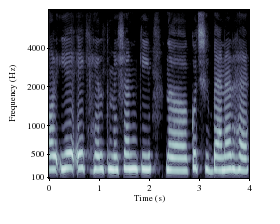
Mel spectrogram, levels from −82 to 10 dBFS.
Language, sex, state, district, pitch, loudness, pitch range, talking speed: Hindi, female, Delhi, New Delhi, 235 Hz, -11 LUFS, 230-245 Hz, 195 wpm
